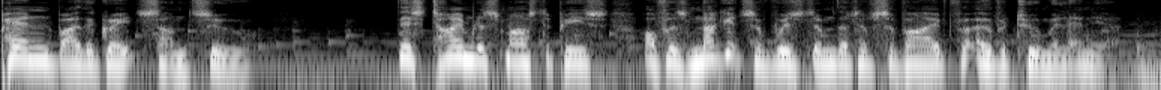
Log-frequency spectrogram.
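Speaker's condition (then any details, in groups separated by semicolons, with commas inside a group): No condition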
